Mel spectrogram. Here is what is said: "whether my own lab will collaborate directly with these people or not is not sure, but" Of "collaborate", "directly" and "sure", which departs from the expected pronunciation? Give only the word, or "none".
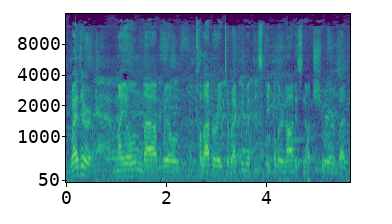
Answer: none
